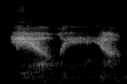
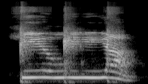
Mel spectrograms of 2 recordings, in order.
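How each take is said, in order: First: HELIUM whispered in three drawn-out beats; whispered syllables. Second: HELIUM aloud in three long, higher beats; broken into syllables. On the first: Teacher leading children through word parts, Helium whispered. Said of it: "Whisper with me". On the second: Teacher asking children to stomp along, Helium drawn out in syllables. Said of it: "Break words into parts". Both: Shown as a demonstration.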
